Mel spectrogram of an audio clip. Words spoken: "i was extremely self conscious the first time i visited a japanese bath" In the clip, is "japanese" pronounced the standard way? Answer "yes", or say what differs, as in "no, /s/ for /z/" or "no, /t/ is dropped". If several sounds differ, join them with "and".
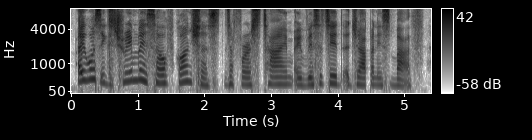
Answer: no, /s/ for /z/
